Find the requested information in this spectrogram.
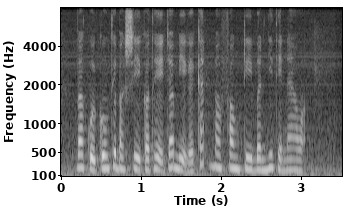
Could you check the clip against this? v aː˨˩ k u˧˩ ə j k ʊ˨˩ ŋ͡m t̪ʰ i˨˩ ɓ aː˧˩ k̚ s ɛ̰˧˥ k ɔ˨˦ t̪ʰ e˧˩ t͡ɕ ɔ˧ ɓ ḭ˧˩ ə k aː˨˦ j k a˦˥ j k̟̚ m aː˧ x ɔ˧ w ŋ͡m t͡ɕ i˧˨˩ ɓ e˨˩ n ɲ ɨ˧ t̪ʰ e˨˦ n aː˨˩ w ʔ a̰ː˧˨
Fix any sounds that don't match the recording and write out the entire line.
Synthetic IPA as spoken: v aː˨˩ k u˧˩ ə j k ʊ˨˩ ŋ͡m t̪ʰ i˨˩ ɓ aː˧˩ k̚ s ḭ˧˥ k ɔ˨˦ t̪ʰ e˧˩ t͡ɕ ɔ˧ ɓ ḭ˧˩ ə k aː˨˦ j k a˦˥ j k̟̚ m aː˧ f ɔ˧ w ŋ͡m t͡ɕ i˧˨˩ ɓ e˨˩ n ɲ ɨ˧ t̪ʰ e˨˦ n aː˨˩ w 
